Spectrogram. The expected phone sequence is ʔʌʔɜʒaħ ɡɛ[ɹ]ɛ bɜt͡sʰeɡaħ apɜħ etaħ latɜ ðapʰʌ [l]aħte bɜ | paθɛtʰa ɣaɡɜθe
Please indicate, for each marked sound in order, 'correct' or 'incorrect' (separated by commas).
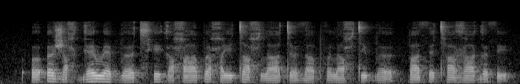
correct, correct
